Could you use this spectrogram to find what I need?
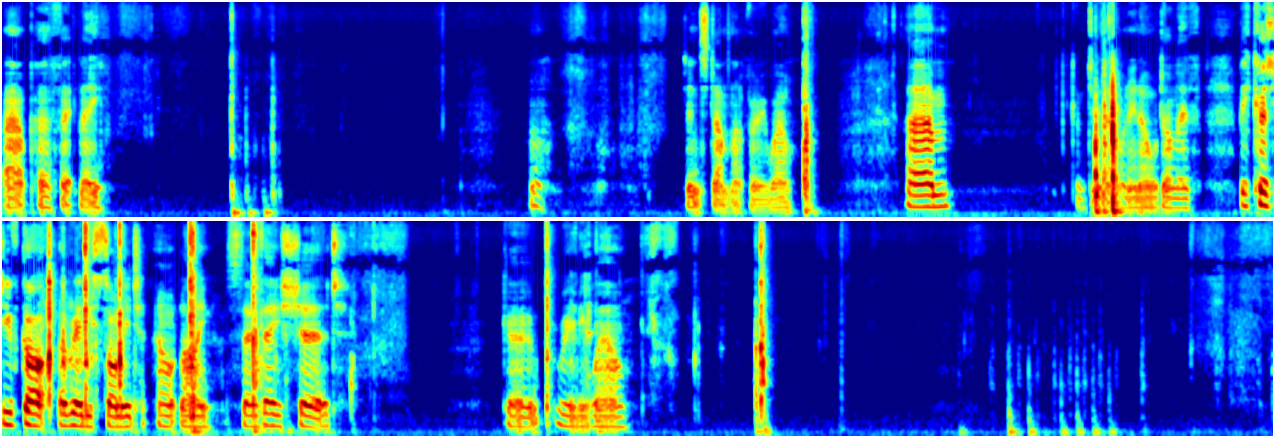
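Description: A rubber stamp presses down onto paper.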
